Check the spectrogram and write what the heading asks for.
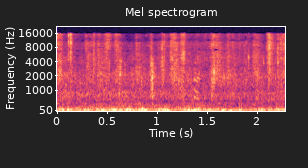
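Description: Hoofbeats of horses walking on the soft dirt footing of a riding arena, an irregular run of dull steps, over a steady low rumble.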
